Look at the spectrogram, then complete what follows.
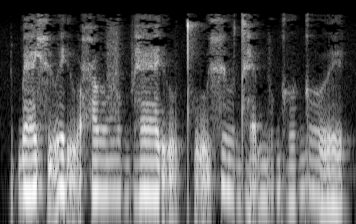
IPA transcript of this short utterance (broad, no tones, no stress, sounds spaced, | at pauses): ɓ ɛ xʲ ṵ ɪ̯ ɾʲ ṵ ħ ʊː v ʊ bʱ ɛː ɾʲ ṵ t̪ʰ ṵ xʲ uː dʱ ɛ̰ b u ɡʱ ʊ ɡ ʊː ɪ̯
